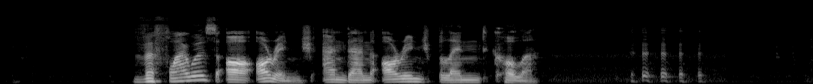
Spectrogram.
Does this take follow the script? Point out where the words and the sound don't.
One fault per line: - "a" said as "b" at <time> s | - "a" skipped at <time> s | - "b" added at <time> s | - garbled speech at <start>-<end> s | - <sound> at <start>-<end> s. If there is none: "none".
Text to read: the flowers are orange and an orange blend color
- laugh at 6.3-7.1 s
